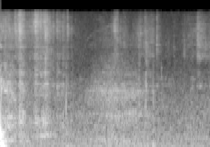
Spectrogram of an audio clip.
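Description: Faint rustling and a few light knocks as a small metal tower wood stove is picked up from below, then quiet outdoor background.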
